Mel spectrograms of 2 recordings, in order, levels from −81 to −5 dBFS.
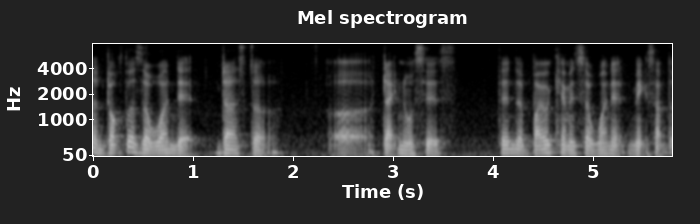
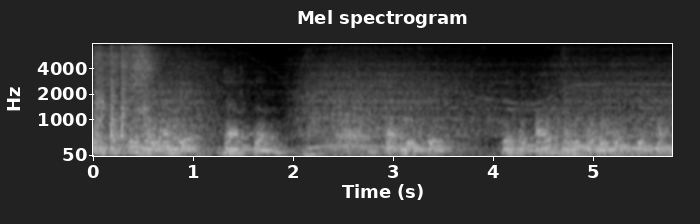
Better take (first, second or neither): first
